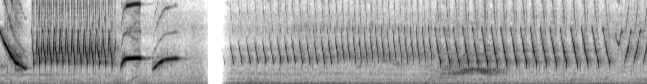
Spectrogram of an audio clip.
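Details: Long-singing canary, recorded as a stimulus for canaries that are slow to sing: brief high whistles and a buzzy burst, a short pause, then a long, fast, dry trill that grows louder toward the end.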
